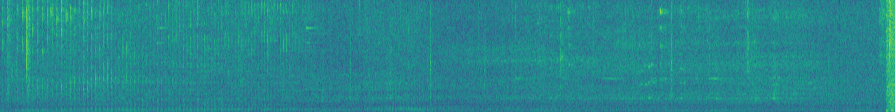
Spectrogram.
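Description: Volkswagen Voyage's engine running steadily at low revs, heard from inside the cabin as the car rolls slowly along.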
